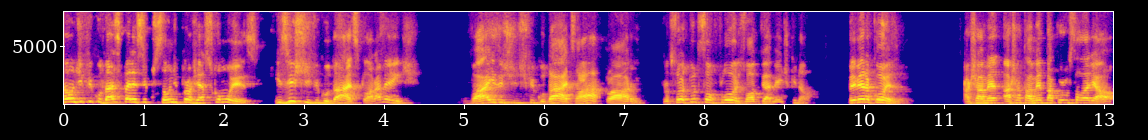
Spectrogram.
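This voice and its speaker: A man talks at a high pitch and moderate pace with lively intonation. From Brazil, Goiás. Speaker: physics professor. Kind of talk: lecture.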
